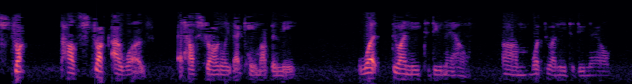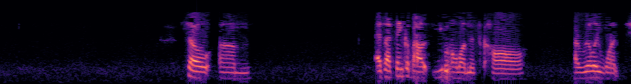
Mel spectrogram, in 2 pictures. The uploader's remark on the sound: Rockwood hosted a conference call for alums and community members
